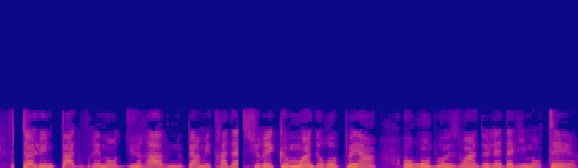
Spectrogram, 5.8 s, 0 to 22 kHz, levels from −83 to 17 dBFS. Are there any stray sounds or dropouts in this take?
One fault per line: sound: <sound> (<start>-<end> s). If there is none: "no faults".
sound: dropout (0.1-0.2 s)
sound: dropout (2.4-2.4 s)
